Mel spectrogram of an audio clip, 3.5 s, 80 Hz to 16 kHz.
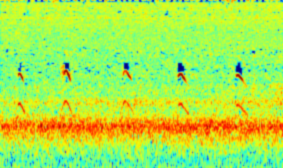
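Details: Juvenile bald eagle, a female, perched on a tree at Two Harbors on Catalina Island, 30 June 2021, squealing at her father for fish: five high, downward-sliding squees at roughly two-thirds-second intervals against steady wind-like hiss.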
